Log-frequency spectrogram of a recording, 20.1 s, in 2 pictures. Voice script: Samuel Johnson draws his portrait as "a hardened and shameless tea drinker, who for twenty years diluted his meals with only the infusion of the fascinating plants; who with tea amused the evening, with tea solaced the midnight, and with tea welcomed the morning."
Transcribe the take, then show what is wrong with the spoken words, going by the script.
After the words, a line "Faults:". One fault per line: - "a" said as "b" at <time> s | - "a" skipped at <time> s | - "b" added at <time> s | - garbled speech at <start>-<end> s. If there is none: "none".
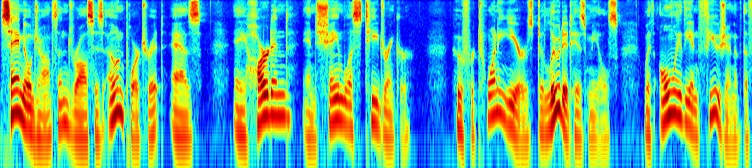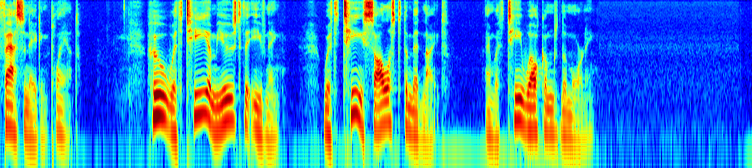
Samuel Johnson draws his own portrait as "a hardened and shameless tea drinker, who for twenty years diluted his meals with only the infusion of the fascinating plant; who with tea amused the evening, with tea solaced the midnight, and with tea welcomed the morning."
Faults:
- "own" added at 1.4 s
- "plants" said as "plant" at 10.7 s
